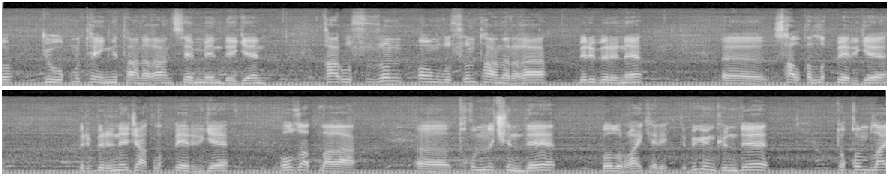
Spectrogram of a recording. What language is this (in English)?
Turkish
